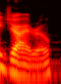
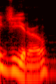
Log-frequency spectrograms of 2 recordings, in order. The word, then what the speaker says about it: gyro: sandwich EO which apparently if you look up how to pronounce it every dictionary gives you a different answer some say gyro some say Jiro some say yo no rhyme no reason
